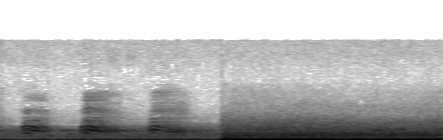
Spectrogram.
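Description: A crow cawing four times in quick succession, then falling silent about two seconds in, as a low, steady engine drone comes up underneath.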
